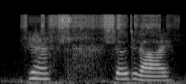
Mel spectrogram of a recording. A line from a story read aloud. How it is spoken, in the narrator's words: she said with a sigh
